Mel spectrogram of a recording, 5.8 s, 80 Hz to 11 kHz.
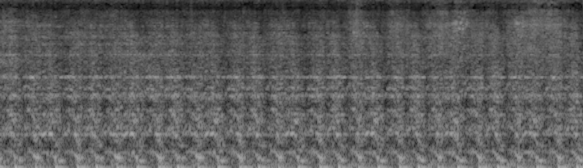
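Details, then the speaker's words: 1982 Mercedes 240D W123 diesel, sat at least 3 years, on a very cold day with no glow plug light: slow even cranking that never catches; glow plug relay or glow plugs suspected, not confirmed. "and it's not helping that it's so cold today I think it might have started even with bad clox if it wasn't so cold"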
